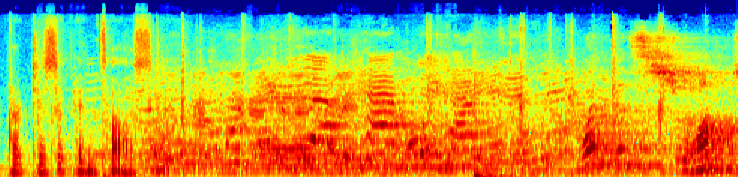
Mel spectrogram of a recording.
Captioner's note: chatter among parents and kids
